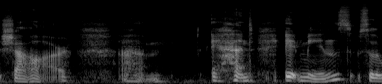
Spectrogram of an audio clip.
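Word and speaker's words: שער: So I saw this word, and it was 3 letters, and it's Shin, Ayin, and Resh, and you pronounce it Sha'ar.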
